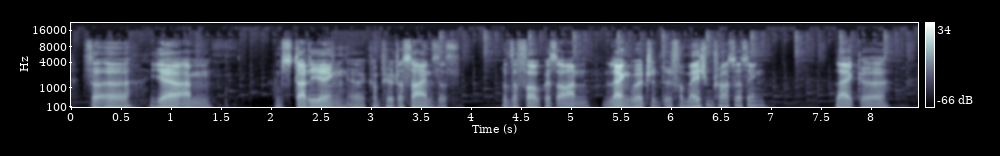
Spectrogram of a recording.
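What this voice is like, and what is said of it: Strong German accent. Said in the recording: “you can probably hear my very strong German accent.”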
